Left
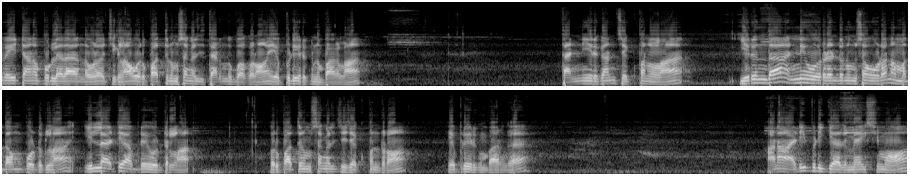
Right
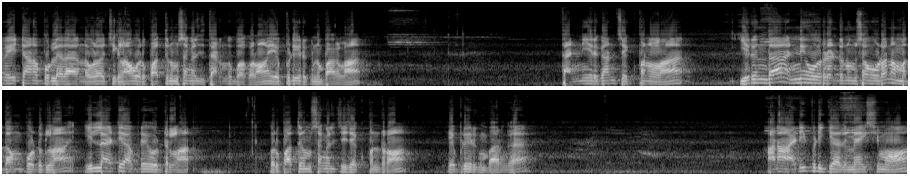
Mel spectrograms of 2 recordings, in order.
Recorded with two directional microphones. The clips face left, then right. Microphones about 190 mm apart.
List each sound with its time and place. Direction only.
0.0 s speech: 45° left (ahead or behind)
5.5 s speech: 45° left (ahead or behind)
16.6 s speech: 45° left (ahead or behind)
